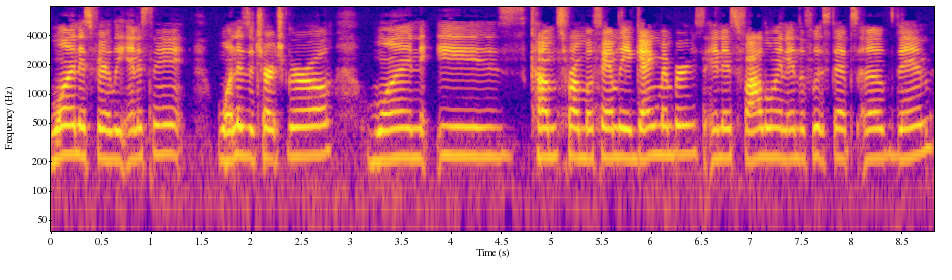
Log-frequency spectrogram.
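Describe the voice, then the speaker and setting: Monotone, flat intonation carries speech delivered at a moderate speed. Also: woman, fairly high pitch for a woman. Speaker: book youtuber. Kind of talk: casual book review vlog. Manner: conversational with filler words.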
